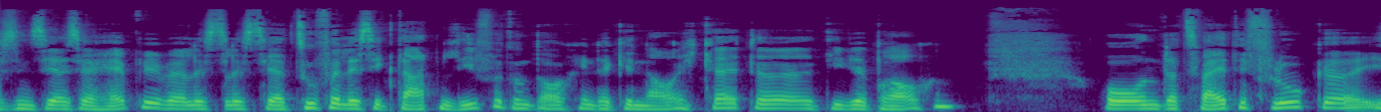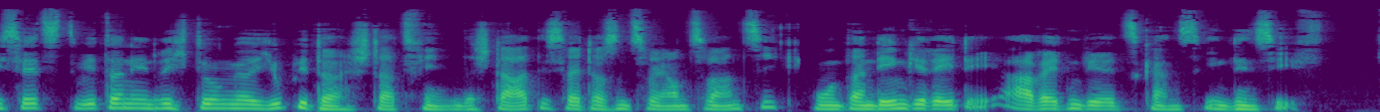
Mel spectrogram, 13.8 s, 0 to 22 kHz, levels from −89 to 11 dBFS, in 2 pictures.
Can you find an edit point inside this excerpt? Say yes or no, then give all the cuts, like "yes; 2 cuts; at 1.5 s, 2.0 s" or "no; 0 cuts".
yes; 5 cuts; at 1.1 s, 5.8 s, 9.7 s, 10.9 s, 12.6 s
